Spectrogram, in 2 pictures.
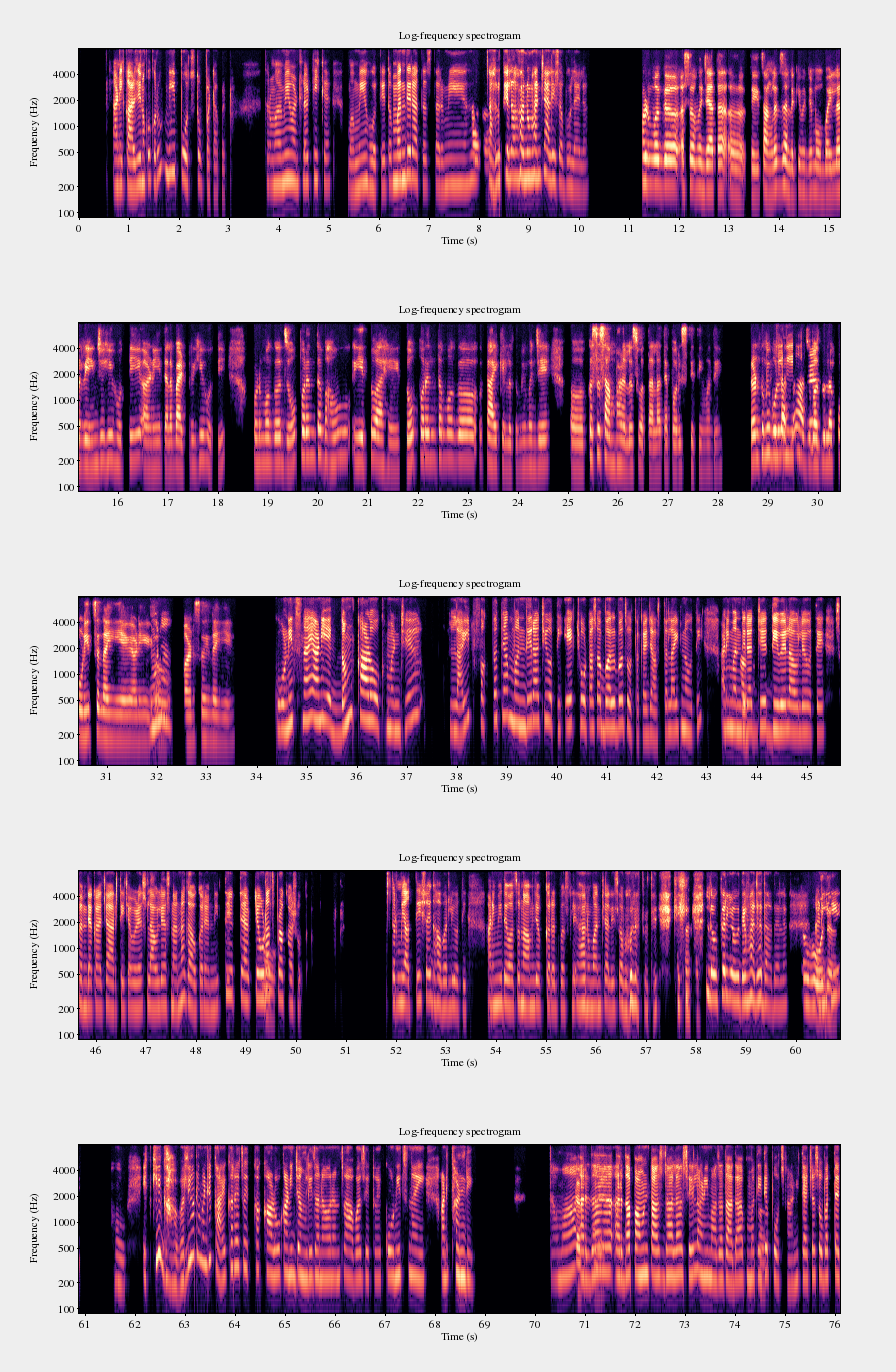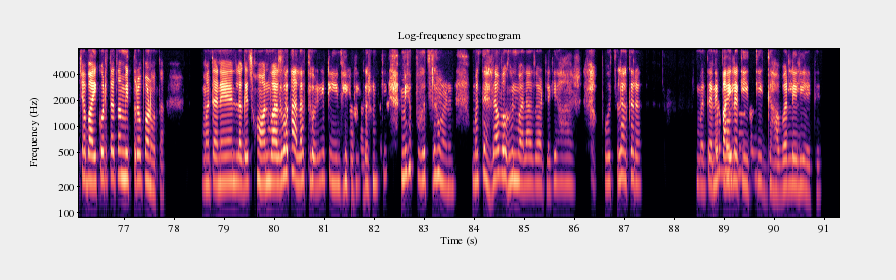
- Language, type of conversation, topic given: Marathi, podcast, रात्री वाट चुकल्यावर सुरक्षित राहण्यासाठी तू काय केलंस?
- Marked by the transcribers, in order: tapping; other background noise; laughing while speaking: "चालू केलं हनुमान चालीसा"; laughing while speaking: "बोलत होते, की लवकर येऊदे माझ्या दादाला"; chuckle; laughing while speaking: "वाजवत आला तोही टी-टी-टी करून … हाशः पोहोचला खरा"; chuckle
